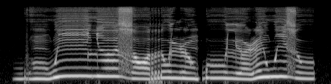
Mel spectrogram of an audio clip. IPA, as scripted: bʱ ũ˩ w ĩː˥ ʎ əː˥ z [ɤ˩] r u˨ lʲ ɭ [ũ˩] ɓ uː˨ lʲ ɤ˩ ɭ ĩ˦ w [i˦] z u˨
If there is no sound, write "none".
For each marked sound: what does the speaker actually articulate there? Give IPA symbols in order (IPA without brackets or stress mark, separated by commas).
ɔ˩, ũ˩, i˦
